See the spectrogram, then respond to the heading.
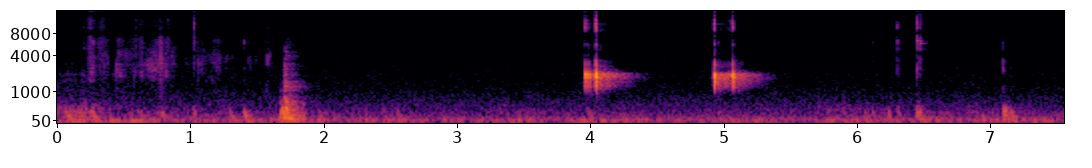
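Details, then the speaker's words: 2021+ Toyota Sienna power back door buzzer, removed and fed direct power to its pins: a few faint paired pops, no beep because the ECU must send the tone signal; buzzer element working. "But we can hear it making like a pop pop sound, so it's trying to do some noise, so that's good."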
